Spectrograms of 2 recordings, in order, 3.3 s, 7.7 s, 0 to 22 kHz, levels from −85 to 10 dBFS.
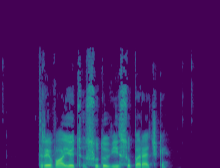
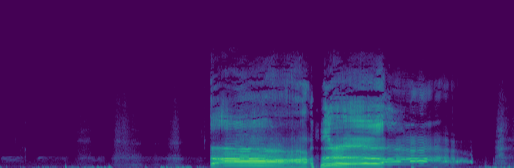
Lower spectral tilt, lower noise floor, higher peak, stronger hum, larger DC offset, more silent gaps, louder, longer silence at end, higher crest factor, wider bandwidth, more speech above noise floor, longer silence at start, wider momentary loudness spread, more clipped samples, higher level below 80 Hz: first, -3.5 dB/octave vs -2 dB/octave; first, -75 dBFS vs -66 dBFS; first, -2 dBFS vs -8 dBFS; neither; neither; neither; about the same, -20 LUFS vs -19 LUFS; first, 0.85 s vs 0.65 s; about the same, 20 dB vs 16 dB; first, 16 kHz vs 14 kHz; first, 54 dB vs 46 dB; second, 0.6 s vs 1.65 s; second, 11 LU vs 18 LU; neither; about the same, -64 dBFS vs -68 dBFS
